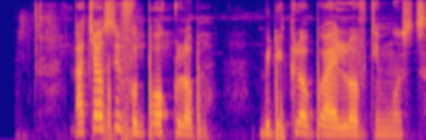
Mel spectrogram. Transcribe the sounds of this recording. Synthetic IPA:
nʔat͡ʃɛsifut̚bɔlklɔb | bidiklɔbwɛaɪlɔvdimost

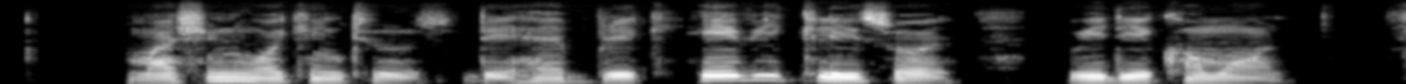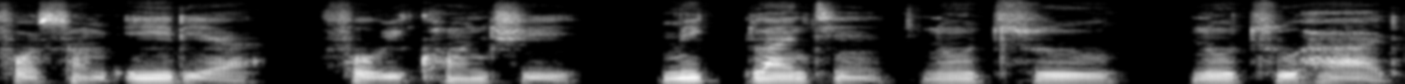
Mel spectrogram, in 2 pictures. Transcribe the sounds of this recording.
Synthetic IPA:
maʃĩnwɔkʰĩŋtʰusdeɦɛd̚bɹekhevikʰlesɔ | wedekʰɔ̃mɔ̃n | fɔsɔ̃mɛɹia̰ | fɔwikʰɔ̃ntɹi | mek̚plãntʰĩnːotu | notʰuhad̥

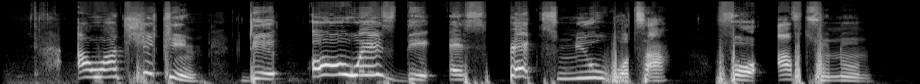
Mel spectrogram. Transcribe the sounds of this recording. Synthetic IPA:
awat͡ʃikʰɛ̃n | de | ɔlwezdeɛspɛk̚tnjuwɔta | fɔ | aftʰənũn

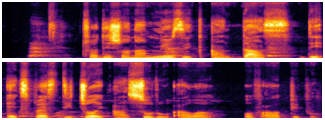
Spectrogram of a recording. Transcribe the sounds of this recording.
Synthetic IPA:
tʰɹadiʃɔnalmjuzikãndãnsdeʔɛkspɹɛsdid͡ʒɔɪãnsɔɹo | ɔfa̰wapipʰu

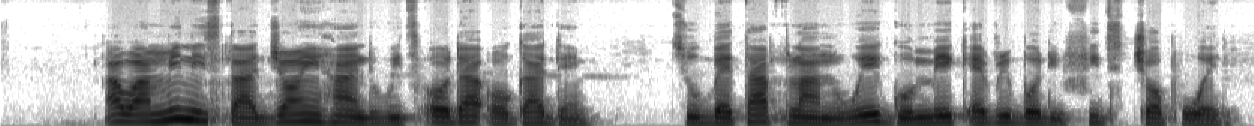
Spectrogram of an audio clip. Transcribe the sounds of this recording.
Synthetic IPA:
awaministad͡ʒɔ̃ɪ̃nɦãndwitɔdaʔɔɡadɛ̃m | tubɛtaplãnweɡomekɛvɹibɔdifitt͡ʃɔpwɛl

